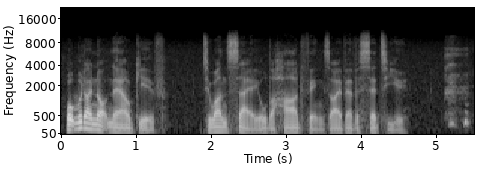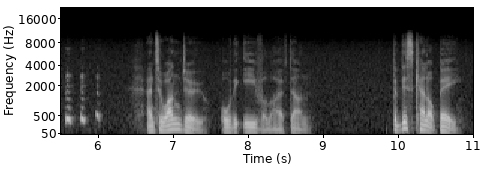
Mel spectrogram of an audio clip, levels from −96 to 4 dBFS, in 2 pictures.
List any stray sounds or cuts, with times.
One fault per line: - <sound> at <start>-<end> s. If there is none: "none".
- laugh at 5.1-6.1 s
